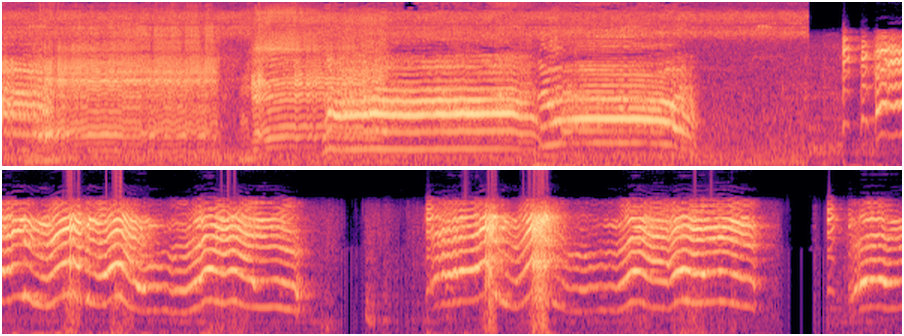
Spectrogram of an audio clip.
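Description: Sheep bleating in three long calls, followed by a French bulldog howling in long bouts whose pitch wavers up and down: two full bouts, and a third starting near the end.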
